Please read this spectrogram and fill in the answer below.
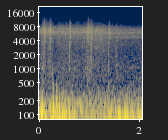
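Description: Two macaques wrestling on dry leaf litter: irregular soft thuds and scuffling as they tumble, with a few sharp leaf crackles or clicks.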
